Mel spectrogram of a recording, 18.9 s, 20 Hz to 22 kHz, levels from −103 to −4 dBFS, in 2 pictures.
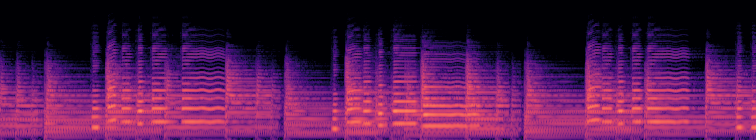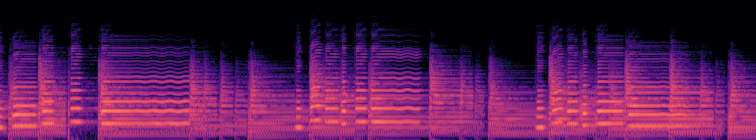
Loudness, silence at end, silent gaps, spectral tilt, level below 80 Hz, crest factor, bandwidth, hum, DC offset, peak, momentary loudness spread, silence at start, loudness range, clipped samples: -36 LUFS; 0 s; none; -4.5 dB/octave; -74 dBFS; 16 dB; 11 kHz; none; under 0.1%; -20 dBFS; 12 LU; 0 s; 2 LU; under 0.1%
